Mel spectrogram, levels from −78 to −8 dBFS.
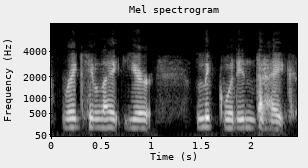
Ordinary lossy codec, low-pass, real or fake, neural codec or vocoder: AAC, 32 kbps; 7.2 kHz; fake; codec, 16 kHz, 4.8 kbps, FACodec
